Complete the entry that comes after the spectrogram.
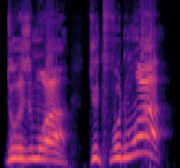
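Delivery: high, very loud angry bellow; raging, full-voiced shout; furious yell. A narrator's reading. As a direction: burst in yelling abuse. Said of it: "hurla le barbu".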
